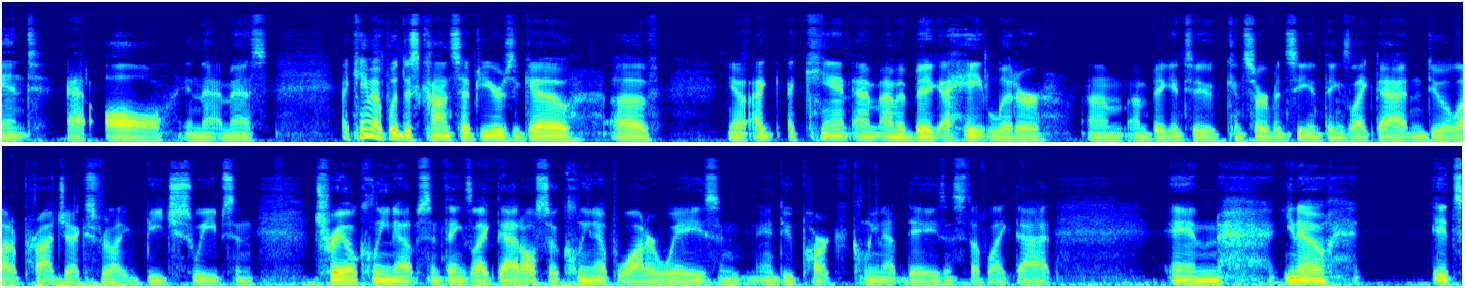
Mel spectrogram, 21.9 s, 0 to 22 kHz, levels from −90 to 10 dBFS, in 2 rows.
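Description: No faults to report; nothing in the signal chain breaks down anywhere in the clip.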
